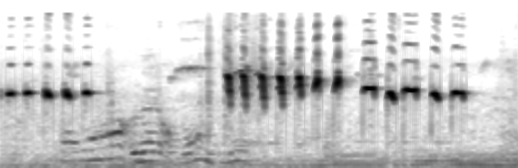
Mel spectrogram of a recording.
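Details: Greater green leafbird (cucak ijo) in gropyokan gacor style: repeated short whistles, a fast run of buzzy high notes, then more level whistles, with a lower sliding warble in the middle.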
